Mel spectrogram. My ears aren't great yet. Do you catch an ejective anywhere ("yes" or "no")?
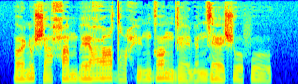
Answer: no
